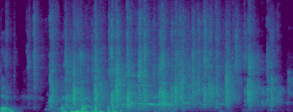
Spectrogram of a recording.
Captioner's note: cheers, applause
